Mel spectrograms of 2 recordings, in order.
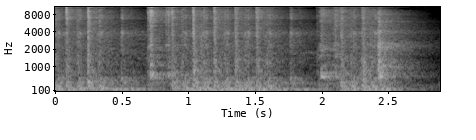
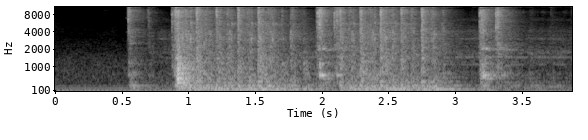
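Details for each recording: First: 1976 Bally Flip Flop EM pinball on game start: rapid clattering relay and reel ratchets firing in repeated bursts without settling; stuck in reset loop because one score reel stays at one and won't return to zero. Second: 1976 Bally Flip Flop electromechanical pinball machine during score test: fast bursts of mechanical clicking as the score reels step and reset cleanly. Normal score reel reset.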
